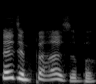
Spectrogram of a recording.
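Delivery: exaggerated, silly, high goofy voice. Mocking the other speaker's exaggeration, silly Luke voice. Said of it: "I'm doing it like silly voice".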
